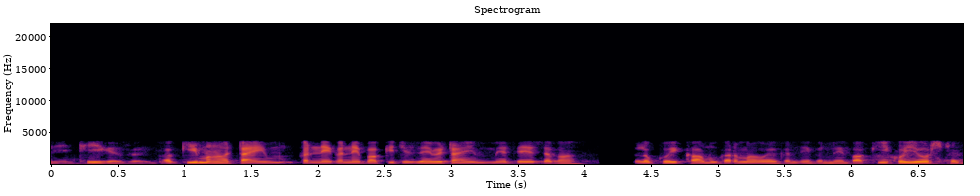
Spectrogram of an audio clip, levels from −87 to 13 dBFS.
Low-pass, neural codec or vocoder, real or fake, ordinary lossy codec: 3.6 kHz; codec, 16 kHz, 4 kbps, X-Codec, WavLM features, trained on Multilingual LibriSpeech; fake; AAC, 32 kbps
